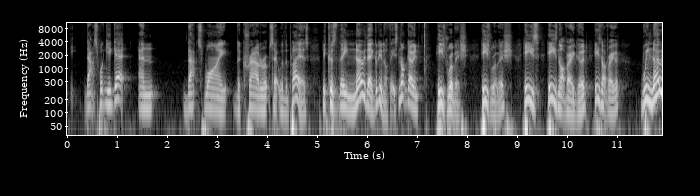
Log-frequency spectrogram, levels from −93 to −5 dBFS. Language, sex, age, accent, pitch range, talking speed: English, male, 40-59, British, 95-145 Hz, 190 wpm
